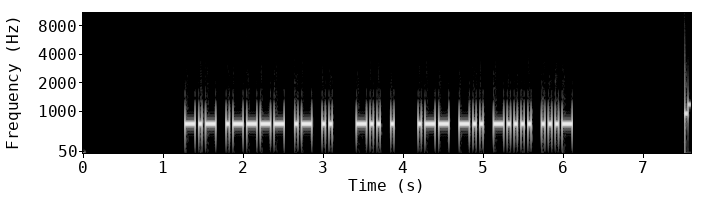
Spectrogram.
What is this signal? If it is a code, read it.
Morse code, heard as a keyed tone, about 28 wpm, 700 Hz. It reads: K1AI DE WD6V
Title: USA Callsign DE Callsign - 4 Characters - 28wpm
